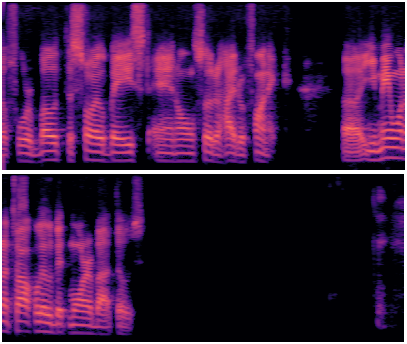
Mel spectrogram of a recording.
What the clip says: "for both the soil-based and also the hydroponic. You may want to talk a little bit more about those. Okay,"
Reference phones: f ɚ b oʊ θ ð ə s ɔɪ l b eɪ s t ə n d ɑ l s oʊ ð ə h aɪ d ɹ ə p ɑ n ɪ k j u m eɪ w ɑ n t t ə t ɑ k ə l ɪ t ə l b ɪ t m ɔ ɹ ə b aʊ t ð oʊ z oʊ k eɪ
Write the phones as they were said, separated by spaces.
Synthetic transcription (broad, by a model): f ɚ b oʊ θ ð ə s ɔɪ l b eɪ s t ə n ɑ l s oʊ ð ə h aɪ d ɹ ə f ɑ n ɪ k j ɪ m eɪ w ɑ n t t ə t ɑ k ə l ɪ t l b ɪ t m ɔ ɹ ə b aʊ t ð oʊ z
